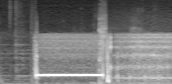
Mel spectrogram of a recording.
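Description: Telephone tones from a number being dialed: a loud, steady electronic tone holds for about a second and breaks off with a click, followed by a quieter, continuous line tone.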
